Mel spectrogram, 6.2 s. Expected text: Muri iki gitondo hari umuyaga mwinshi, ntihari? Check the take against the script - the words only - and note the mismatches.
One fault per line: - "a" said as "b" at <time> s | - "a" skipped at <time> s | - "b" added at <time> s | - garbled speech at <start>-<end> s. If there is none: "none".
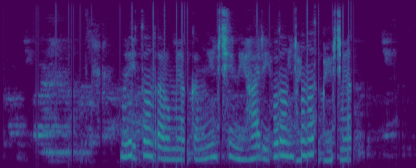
- "iki" skipped at 1.9 s
- garbled speech at 4.1-5.3 s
